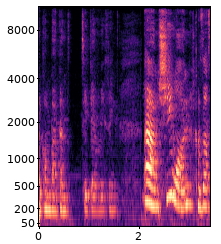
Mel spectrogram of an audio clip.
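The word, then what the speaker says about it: Si-won: She-won, because that's how they pronounced it. She-won Lee is a South Korean actress.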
